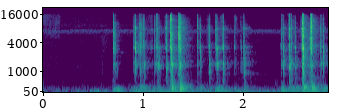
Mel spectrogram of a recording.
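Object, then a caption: Plastic mechanical keyboard. Fingertips of both hands type rapid key presses on a small pink 75% Akko x Ducky 3084 mechanical keyboard with Cherry MX Brown switches and a plastic case and keycaps, resting on a desk. Quick, uneven bursts of short, bright plastic clacks each have a soft low thud beneath them and die away almost instantly. A faint, steady high whine runs in the background during the pauses.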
